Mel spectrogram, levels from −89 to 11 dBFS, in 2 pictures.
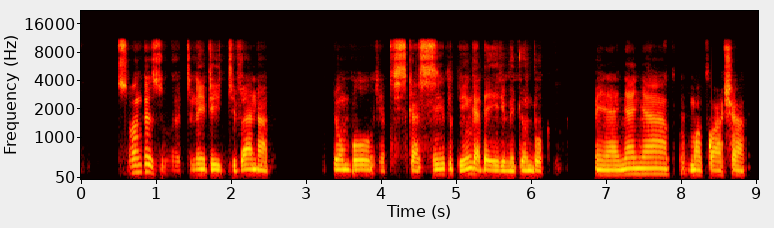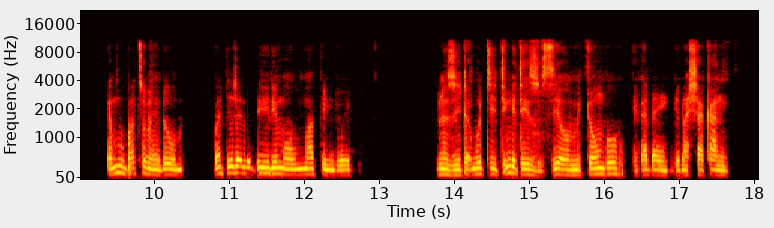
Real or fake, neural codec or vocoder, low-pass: real; none; 10.8 kHz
